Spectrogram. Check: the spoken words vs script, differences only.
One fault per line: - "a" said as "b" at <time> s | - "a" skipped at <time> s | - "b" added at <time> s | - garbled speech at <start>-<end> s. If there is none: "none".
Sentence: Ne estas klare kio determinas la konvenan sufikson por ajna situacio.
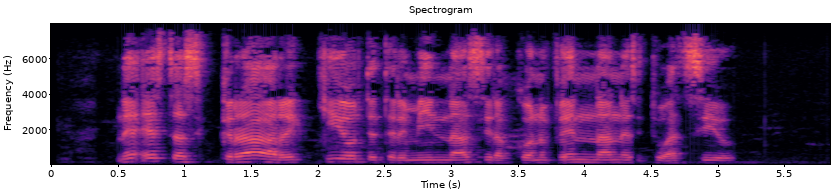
- "sufikson por ajna" skipped at 4.3 s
